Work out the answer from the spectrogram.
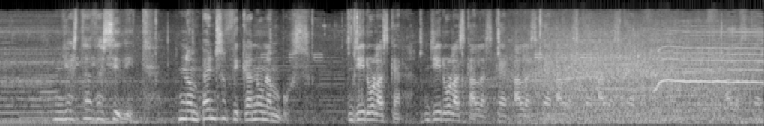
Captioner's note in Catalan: ECO: giro a l'esquerra, a l'esquerra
